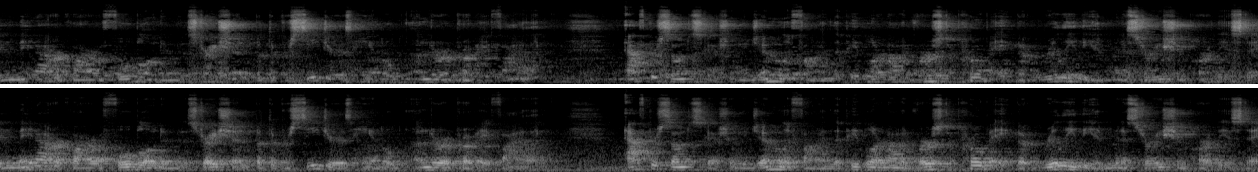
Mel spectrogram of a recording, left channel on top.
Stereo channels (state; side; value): normal; both; correlation 0.46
